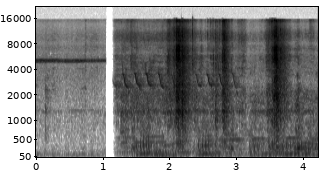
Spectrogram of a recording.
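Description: An Asian elephant handling banana leaves with its trunk: loud leaf rustles at about two seconds and again at three and a half seconds, with small bird chirps in between. In the first second a faint steady insect whine stops suddenly.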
